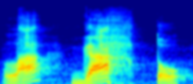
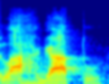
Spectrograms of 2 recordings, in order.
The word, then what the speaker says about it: lagarto: um lagarto também né lagarto em vez de lagarto Então você vai falar lá garto muito bem em vez de largato exemplo aí professor aprender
